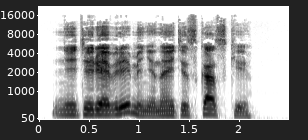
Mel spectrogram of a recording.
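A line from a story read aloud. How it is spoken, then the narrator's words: Grim, curt. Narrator (Russian): мрачно бросил водитель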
